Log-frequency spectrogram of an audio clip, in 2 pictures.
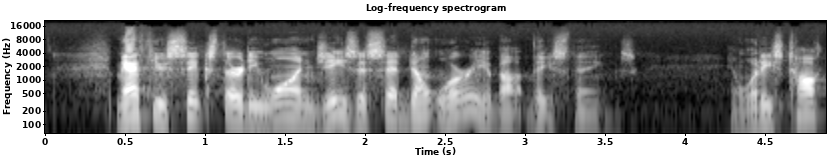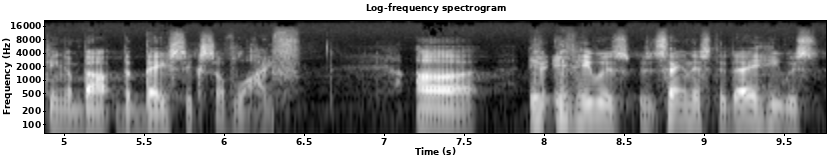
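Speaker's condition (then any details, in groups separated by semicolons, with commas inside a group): No condition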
